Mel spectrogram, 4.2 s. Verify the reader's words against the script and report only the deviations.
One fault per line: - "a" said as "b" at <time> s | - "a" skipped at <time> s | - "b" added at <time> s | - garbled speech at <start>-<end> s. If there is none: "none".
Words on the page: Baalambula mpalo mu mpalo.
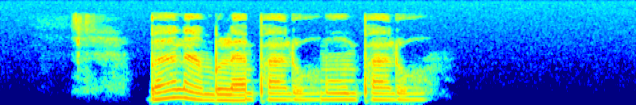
none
